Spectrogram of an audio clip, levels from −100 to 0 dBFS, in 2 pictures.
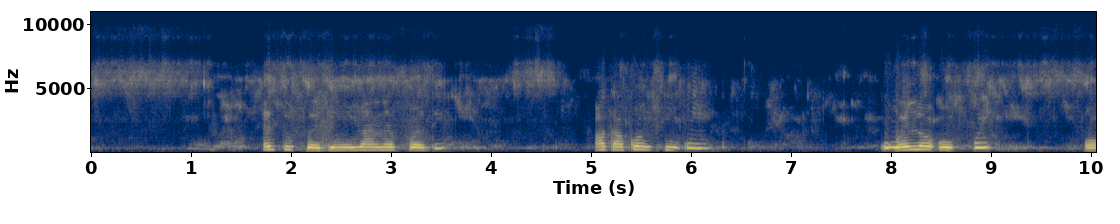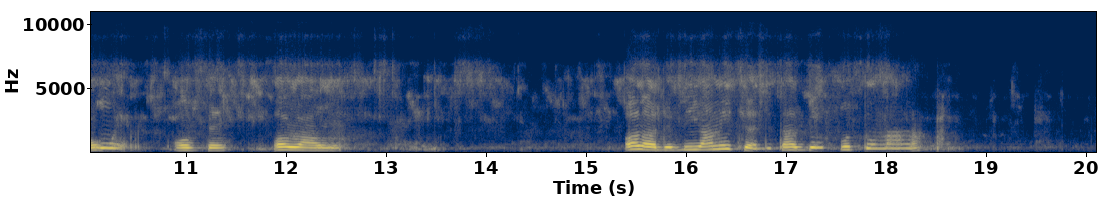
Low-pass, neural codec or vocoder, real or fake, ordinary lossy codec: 7.2 kHz; codec, 16 kHz, 4.8 kbps, FACodec; fake; Opus, 24 kbps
